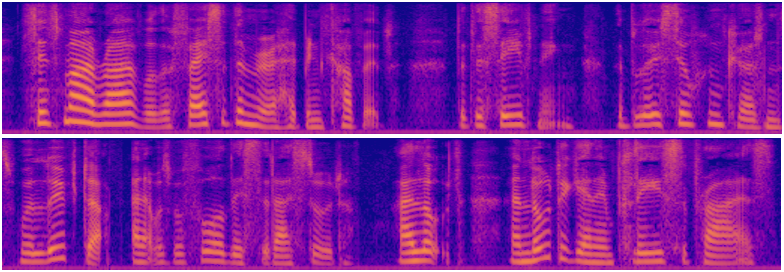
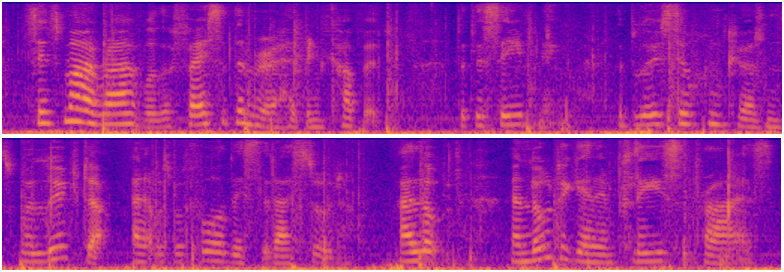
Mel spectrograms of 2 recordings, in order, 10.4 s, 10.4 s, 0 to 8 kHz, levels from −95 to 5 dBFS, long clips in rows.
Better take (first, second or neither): first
